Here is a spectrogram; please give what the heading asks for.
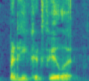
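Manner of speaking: ordinary delivery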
